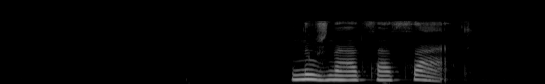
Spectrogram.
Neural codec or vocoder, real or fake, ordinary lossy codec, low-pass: none; real; none; none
